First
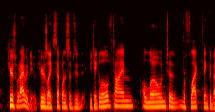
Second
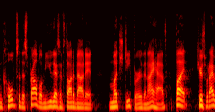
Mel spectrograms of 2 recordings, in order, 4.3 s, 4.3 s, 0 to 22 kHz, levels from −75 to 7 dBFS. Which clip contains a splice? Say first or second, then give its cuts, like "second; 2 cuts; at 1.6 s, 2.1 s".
first; 1 cut; at 1.7 s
